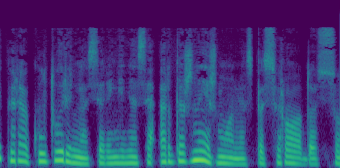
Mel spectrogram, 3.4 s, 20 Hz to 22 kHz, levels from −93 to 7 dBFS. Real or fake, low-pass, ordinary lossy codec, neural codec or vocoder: fake; 14.4 kHz; MP3, 48 kbps; autoencoder, 48 kHz, 32 numbers a frame, DAC-VAE, trained on Japanese speech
